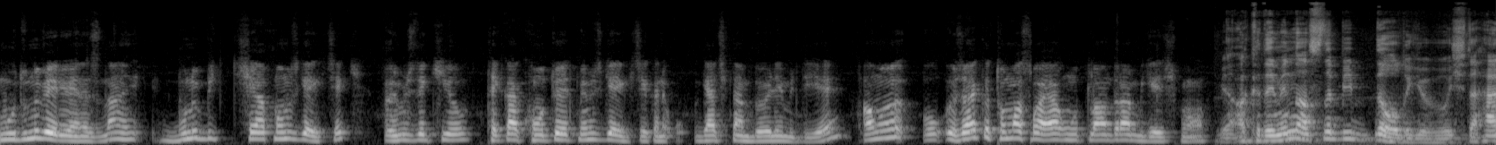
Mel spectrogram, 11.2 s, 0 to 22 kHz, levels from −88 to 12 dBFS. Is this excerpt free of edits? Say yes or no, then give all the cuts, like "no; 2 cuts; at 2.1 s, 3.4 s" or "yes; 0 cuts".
no; 5 cuts; at 3.6 s, 6.4 s, 7.7 s, 9.1 s, 10.3 s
